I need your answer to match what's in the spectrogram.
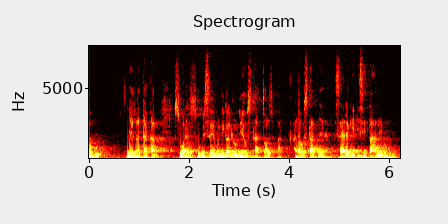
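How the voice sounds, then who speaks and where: Male Indonesian preacher, mellow tone, storytelling sermon in a roomy mosque hall. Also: medium pitch. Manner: storytelling, acting out quoted dialogue. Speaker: ustadz preacher. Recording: echoey hall, dull lo-fi sound.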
